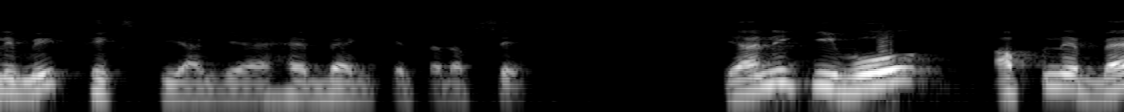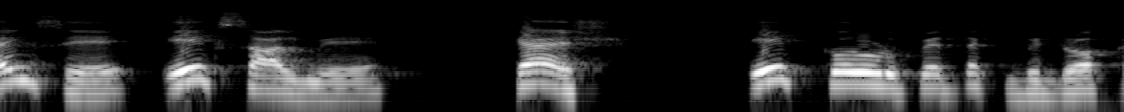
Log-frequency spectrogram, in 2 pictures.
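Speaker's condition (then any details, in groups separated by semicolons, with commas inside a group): No condition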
